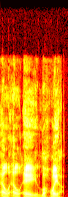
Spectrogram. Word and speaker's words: La Jolla: The beach in San Diego called La Jolla, I believe. Yeah. La Jolla Cove. Spelled with Jolla, La Jolla. 2 L's, that's a Y sound, La Jolla.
